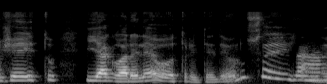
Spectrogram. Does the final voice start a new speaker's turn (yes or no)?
yes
